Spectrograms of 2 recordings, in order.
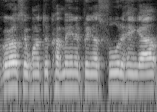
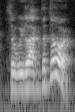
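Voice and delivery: ordinary delivery

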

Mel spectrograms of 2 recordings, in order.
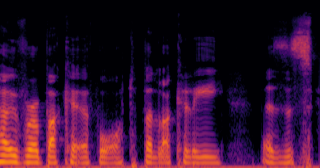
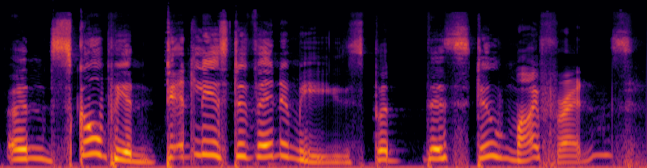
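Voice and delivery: higher, slow theatrical villain voice; villain impression; 6 semitones higher than usual. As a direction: drawl it out like a scheming sorcerer. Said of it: "Shang Tsung on the boat says".

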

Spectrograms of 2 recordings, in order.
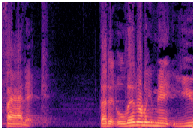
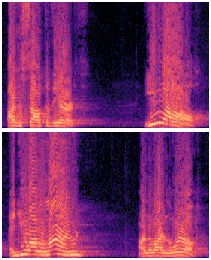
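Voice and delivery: full-force preaching; 6 semitones higher, 6 dB louder than usual. Acted. Pastor preaching fervently that all disciples are salt and light. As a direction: thunder it out to the congregation.

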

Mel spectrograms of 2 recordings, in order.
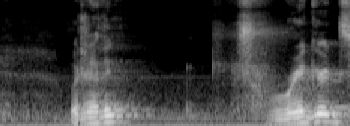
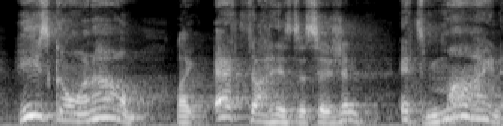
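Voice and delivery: angry manager; 7 semitones higher than usual. Retold or imitated. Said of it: "And he's all like".

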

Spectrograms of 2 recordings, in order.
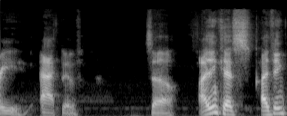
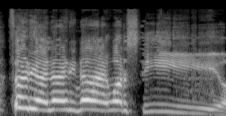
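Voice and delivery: much higher, gasping excited customer; gasping amazement; 13 semitones higher, 5 dB louder than usual. Pretend. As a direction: gasp at the price like a TV ad. Fake customer in ad bit.

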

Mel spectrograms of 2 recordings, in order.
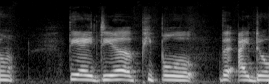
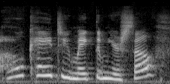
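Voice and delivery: high character voice; 7 semitones higher than usual. Acted. S1 plays along in high voice.

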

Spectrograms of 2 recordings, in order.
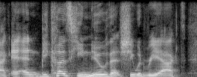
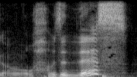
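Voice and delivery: slow, draggy mock-dumb question; acting dumb, slowed; 5 dB quieter, much slower than usual. Employee stalling a suspected shoplifter, slow and dumb. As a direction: play dumb and stretch it out. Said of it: "acting dumb and just slowing it down".

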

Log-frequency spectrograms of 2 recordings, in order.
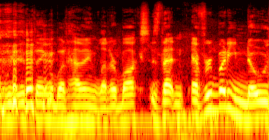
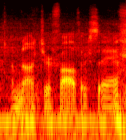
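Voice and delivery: low, very soft movie line; Jeff Bridges voice; 4 semitones lower, 15 dB quieter than usual. Retold or imitated. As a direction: murmur it low. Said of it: "Jeff Bridges when he says".

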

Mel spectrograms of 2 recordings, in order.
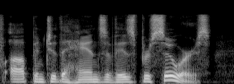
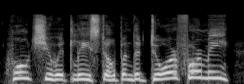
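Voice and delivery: beseeching cry; 12 semitones higher than usual. A narrator's reading. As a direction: beg her to open the door. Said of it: "cried Pinocchio in a beseeching voice".

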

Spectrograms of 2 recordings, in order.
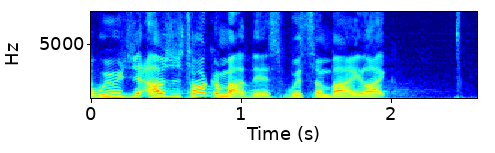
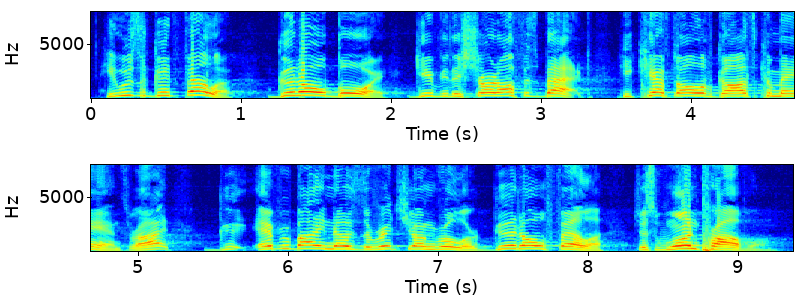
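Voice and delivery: preaching; 3 semitones higher, 4 dB louder than usual. Acted. Builds up the rich ruler.

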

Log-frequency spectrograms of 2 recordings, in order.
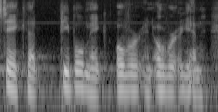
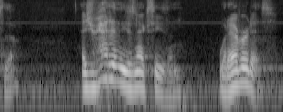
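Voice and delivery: usual speaking voice

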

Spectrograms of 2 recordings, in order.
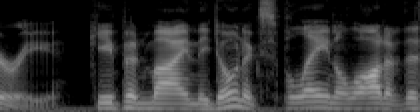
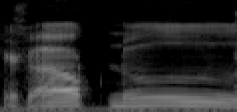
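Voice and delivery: low, slow mock computer voice; synthesized voice; 8 semitones lower, 9 dB quieter, much slower than usual. Co-host mimicking the computer's cry for help, synthesized voice. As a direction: drag out a computer's plea in a lowered voice. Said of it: "the synthesized voice says".

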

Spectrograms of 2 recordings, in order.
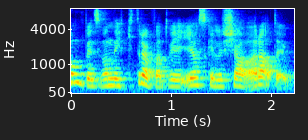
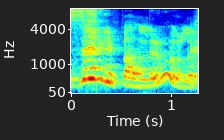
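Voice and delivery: loud, drawn-out incredulous repeat; amazed echo; 11 dB louder, slower than usual. Real, not acted. Host reacting to co-host's pet name, loud stretched disbelief. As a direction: repeat it slowly in amused disbelief.

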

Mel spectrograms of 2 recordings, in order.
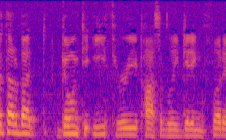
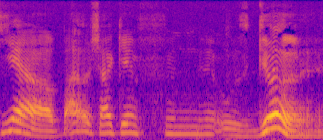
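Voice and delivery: jaded; 3 semitones higher, 6 dB louder, much slower than usual. Retold or imitated. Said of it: "I'm so jaded with everything".

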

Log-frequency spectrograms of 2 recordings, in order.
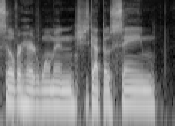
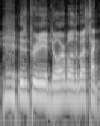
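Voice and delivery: ordinary talk, nothing marked

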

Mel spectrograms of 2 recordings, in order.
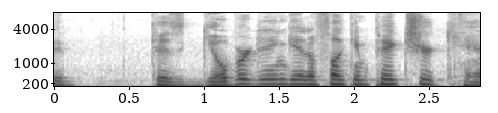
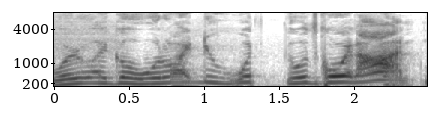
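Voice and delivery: put-on higher, lost kid voice; mock confusion; 6 semitones higher than usual. Mocking a confused child at graduation, higher. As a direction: play the bewildered kid looking around. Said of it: "didn't know what the fuck to do".

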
